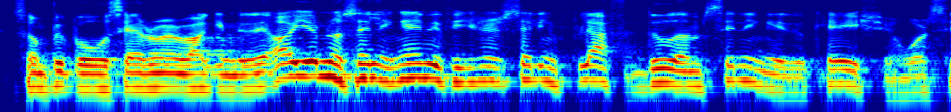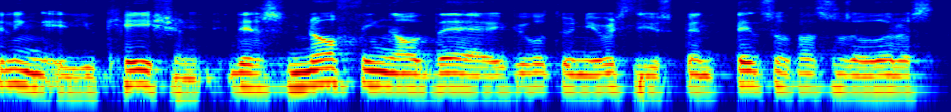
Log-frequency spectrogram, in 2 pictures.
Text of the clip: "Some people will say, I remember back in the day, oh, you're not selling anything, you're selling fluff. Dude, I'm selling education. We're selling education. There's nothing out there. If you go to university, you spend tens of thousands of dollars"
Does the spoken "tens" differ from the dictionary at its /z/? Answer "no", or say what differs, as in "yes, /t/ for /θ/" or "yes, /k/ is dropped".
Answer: yes, /s/ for /z/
